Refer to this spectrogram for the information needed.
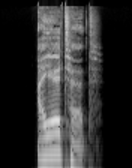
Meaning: inflection of eilen: 1. second-person plural preterite 2. second-person plural subjunctive II
- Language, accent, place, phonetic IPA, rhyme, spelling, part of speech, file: German, Germany, Berlin, [ˈaɪ̯ltət], -aɪ̯ltət, eiltet, verb, De-eiltet.ogg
